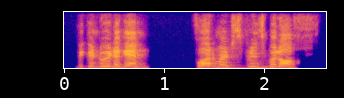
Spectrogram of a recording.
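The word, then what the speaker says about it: Fermat: can do it again formats principle of it's actually for ma T is silent but that's okay all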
